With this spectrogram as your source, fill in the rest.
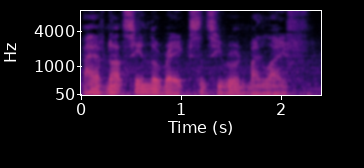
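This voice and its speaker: Male horror narrator, very deep register, measured and grave delivery, slight background noise and ambience. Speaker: creepypasta narrator. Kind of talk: scripted horror story narration.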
